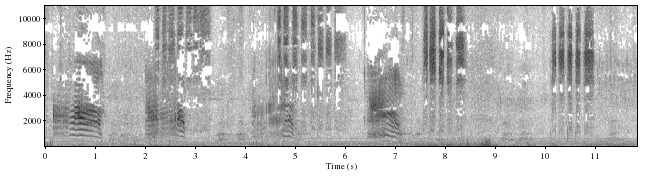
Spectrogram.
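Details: Stray cats, very hungry, meowing all the time. Four or five bending, plaintive meows spaced a couple of seconds apart, over a steady low hum and scattered rustling noise.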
